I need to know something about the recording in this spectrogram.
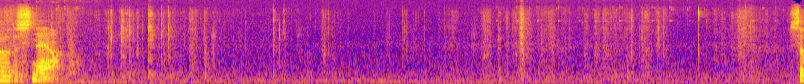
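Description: Small metal coins on a hip scarf jingle softly.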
